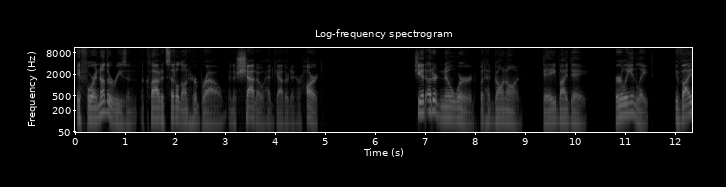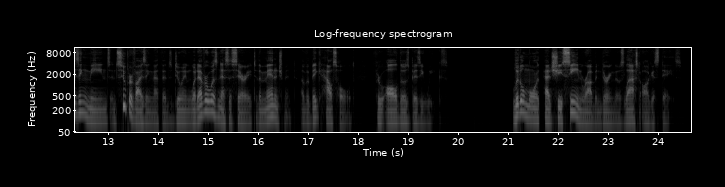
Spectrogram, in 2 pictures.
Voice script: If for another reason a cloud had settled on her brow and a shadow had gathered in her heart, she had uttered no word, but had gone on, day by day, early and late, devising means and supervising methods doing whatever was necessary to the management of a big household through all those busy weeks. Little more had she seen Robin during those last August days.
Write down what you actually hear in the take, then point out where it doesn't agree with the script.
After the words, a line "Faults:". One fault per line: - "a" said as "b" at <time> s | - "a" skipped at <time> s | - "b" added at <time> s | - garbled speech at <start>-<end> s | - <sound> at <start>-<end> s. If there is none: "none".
If for another reason a cloud had settled on her brow and a shadow had gathered in her heart, she had uttered no word, but had gone on, day by day, early and late, devising means and supervising methods doing whatever was necessary to the management of a big household through all those busy weeks. Little more had she seen Robin during those last August days.
Faults:
none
